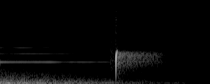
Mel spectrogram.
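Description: The tail of a short music sting dies away, then about a second in comes a single quick pop sound effect that glides sharply upward in pitch, a cartoon-style plop.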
